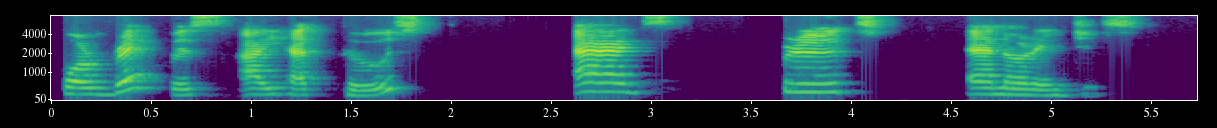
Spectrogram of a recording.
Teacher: The items before the last use a rising intonation, and the last item use a falling intonation. · We use falling intonation for the last item to signal that we are already done with with our sentence. Like we are already told all the items in our list. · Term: polarized intonation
